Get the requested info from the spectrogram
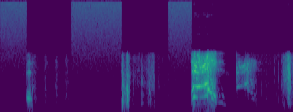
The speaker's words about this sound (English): I gotta sneeze.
